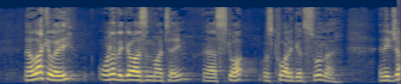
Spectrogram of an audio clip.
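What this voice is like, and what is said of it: Usual voice. Nothing is said of it.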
